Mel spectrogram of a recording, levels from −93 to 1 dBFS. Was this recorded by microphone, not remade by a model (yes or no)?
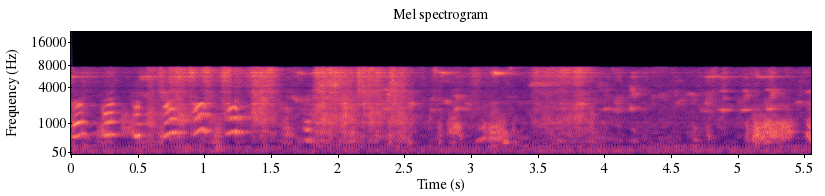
no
